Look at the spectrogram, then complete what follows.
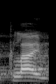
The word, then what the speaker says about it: climb: Climb here is B, but B is silent. We will not pronounce B in the climb word.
